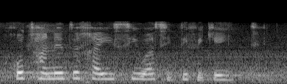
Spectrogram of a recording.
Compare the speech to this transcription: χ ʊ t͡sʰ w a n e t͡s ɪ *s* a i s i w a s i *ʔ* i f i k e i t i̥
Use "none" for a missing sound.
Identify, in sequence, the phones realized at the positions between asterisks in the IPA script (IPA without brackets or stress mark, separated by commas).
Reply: χ, t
